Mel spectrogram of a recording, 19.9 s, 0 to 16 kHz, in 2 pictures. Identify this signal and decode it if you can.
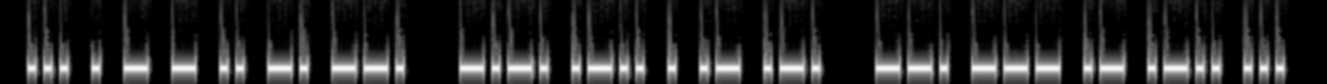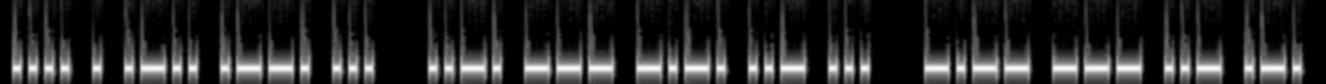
Morse code, heard as a keyed tone, about 20 wpm, 700 Hz. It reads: SETTING CLEAR GOALS HELPS FOCUS YOUR
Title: Difficult Sentences with Hints - 20wpm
